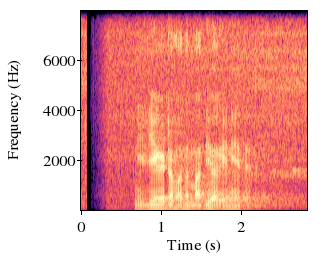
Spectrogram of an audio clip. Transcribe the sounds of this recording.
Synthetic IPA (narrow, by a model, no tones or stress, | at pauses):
nilijəɡəʈəɦond̪əmad̪iʋaɡeneːd̪ə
